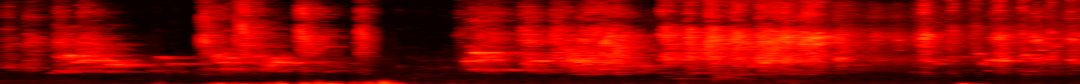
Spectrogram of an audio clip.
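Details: Several budgies chirping in a dense, high warbling chatter, with bursts of low knocking or thumping noises in the middle.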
